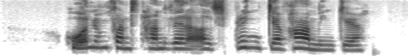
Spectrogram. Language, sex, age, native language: Icelandic, female, 11, Polish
